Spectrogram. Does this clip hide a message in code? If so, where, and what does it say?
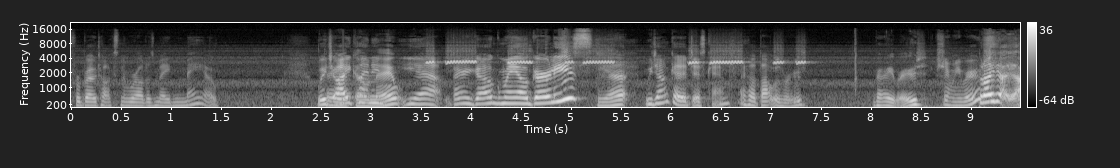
Yes: Morse code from 3.5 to 7.4 s, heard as a whistle, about 12 wpm, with room echo and speech in English. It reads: ATA AI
